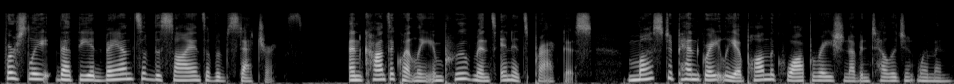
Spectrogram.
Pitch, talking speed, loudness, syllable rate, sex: 195 Hz, 150 wpm, -21 LUFS, 5.7 syllables/s, female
